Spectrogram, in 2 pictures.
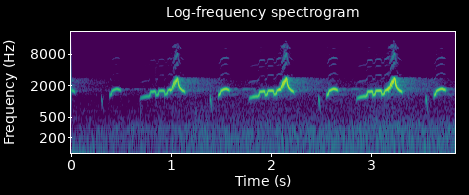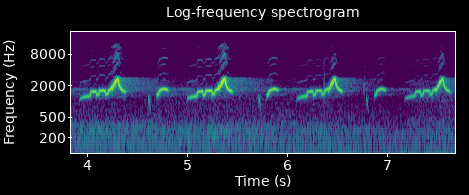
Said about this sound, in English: this is the Eastern Whippoorwill, recorded in Massachusetts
